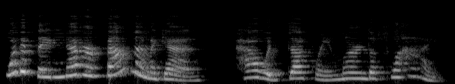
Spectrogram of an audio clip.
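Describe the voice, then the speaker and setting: A woman reading a children's picture book aloud like a schoolteacher, with dramatic, deliberate phrasing. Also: high-pitched, sing-song, a little hiss or hum. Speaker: first grade teacher reading a picture book. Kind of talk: expressive children's storybook read-aloud. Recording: echoey room sound.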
